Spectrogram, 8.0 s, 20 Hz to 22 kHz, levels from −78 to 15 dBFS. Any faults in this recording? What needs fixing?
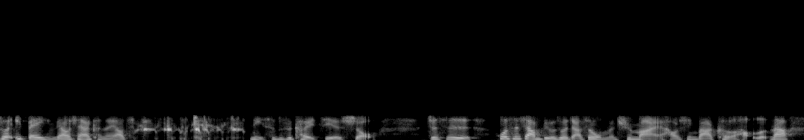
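From 1.34 s to 2.46 s the speech gives way to garbled noise and warble that barely tracks it. This is a codec payload misread. The AMR stream was packed in octet-aligned mode but decoded as bandwidth-efficient, so each frame's fields were read from the wrong bit positions and the decoder synthesised nonsense from plausible-looking parameters. Around it, the narrowband AMR path sounds like its higher-rate mode, band-limited to roughly 150 Hz to 3.6 kHz. To prevent this, make sure both endpoints negotiate and honour the same AMR payload format, octet-aligned or bandwidth-efficient, in the session setup.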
